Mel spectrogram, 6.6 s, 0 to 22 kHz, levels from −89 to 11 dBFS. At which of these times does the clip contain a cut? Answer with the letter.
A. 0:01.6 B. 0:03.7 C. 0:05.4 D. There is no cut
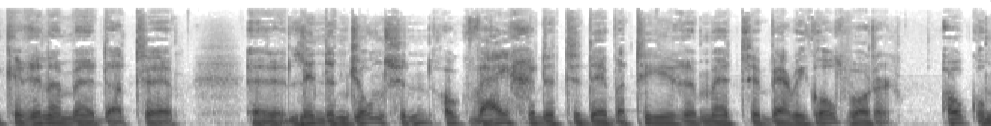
A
